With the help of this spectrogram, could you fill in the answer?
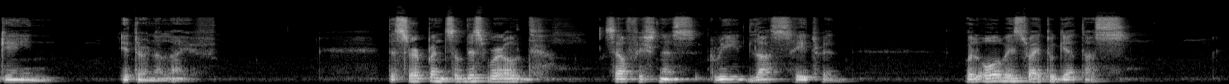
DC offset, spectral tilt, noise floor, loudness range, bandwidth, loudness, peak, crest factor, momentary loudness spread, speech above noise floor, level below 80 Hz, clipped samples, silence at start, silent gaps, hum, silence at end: under 0.1%; -4.5 dB/octave; -59 dBFS; 5 LU; 10.5 kHz; -18 LUFS; -2 dBFS; 18 dB; 16 LU; 42 dB; -70 dBFS; under 0.1%; 0 s; none; none; 1 s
